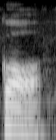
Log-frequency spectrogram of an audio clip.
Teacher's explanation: हमने बोला क तो क आवाज कहां से आया? कंठ से। तो इसका उच्चारण स्थान कंठ होता है।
